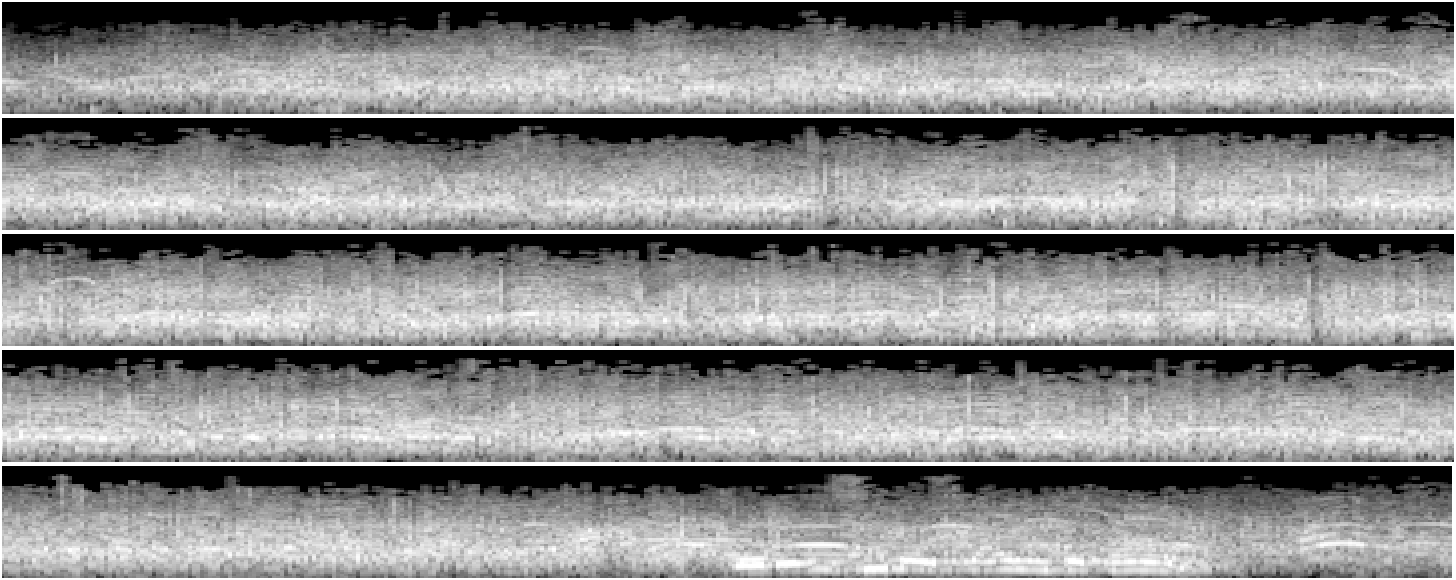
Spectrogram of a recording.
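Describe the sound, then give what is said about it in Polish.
A large crowd of Paraguayan young people shouts a chant together during Pope Francis's visit to Paraguay, forming a dense, steady roar that stays loud for the whole stretch, with a single louder voice rising briefly near the end. “I słyszymy ten znany już krzyk, okrzyk. To jest właśnie młodzież papieża.”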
